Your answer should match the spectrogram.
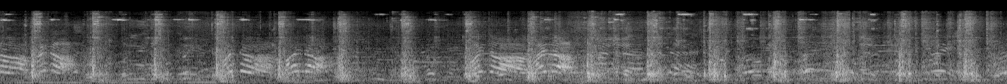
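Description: Mikoshi bearers shouting a chant while the metal rings on the portable shrine's poles clank in time, about twice a second.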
